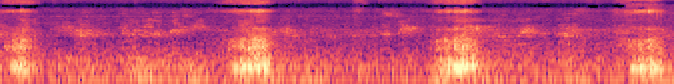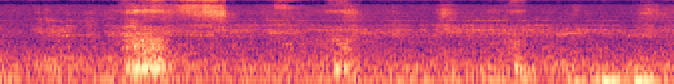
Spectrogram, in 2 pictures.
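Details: Mili, a male cream Pomeranian × Yorkshire Terrier mix born in Japan, snoring loudly while asleep: low rasping snores repeated about every two seconds, each swelling and fading, with faint room noise between.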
